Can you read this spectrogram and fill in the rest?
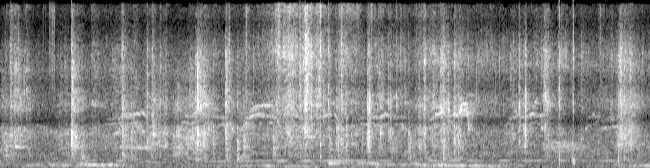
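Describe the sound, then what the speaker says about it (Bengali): Female pigeons, including a Rajgolla hen, coo in repeated low, rolling phrases at a market stall, fairly close and steady over a busy background murmur. "দর্শক এইখানে দুইটা মাদি কবুতর আছে"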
